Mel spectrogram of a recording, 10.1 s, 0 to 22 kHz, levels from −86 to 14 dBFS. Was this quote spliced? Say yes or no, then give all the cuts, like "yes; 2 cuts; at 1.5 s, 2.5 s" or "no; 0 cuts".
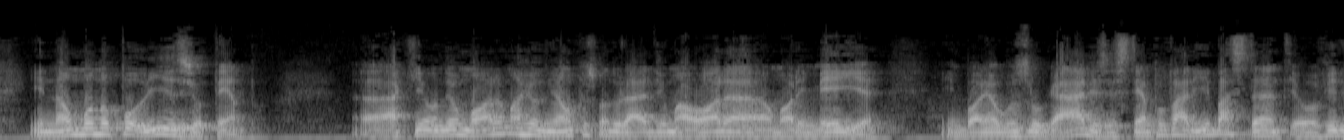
no; 0 cuts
